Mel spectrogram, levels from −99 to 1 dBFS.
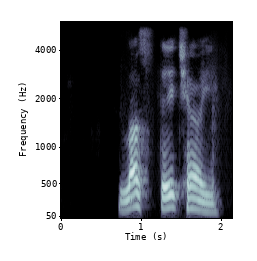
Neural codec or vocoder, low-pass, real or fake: codec, 16 kHz, 4 kbps, X-Codec, HuBERT features, trained on balanced general audio; 5.4 kHz; fake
